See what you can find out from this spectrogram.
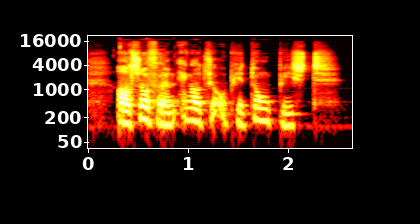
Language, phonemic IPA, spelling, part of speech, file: Dutch, /ɑlsˌɔf ər ən ˈɛ.ŋəl.tjə ˌɔp jə ˈtɔŋ ˈpist/, alsof er een engeltje op je tong piest, phrase, Nl-alsof er een engeltje op je tong piest.ogg
- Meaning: Said of something that is absolutely delicious, in particular of beverages or other fluid foods (desserts, sauces, etc.)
